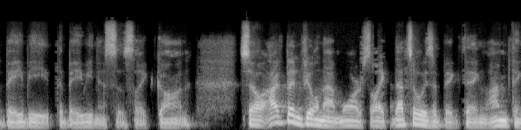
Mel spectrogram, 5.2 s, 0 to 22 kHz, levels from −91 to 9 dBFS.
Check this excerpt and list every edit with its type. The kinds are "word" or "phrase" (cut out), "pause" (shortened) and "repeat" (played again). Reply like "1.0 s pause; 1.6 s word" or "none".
3.9 s word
